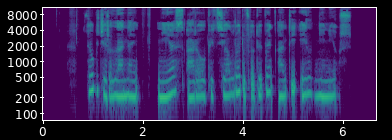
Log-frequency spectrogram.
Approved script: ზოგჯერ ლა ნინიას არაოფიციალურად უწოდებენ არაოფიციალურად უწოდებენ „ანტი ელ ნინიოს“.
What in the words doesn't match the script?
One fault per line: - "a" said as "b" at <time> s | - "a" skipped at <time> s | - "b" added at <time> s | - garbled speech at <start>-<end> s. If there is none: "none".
- "არაოფიციალურად უწოდებენ" skipped at 4.6 s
